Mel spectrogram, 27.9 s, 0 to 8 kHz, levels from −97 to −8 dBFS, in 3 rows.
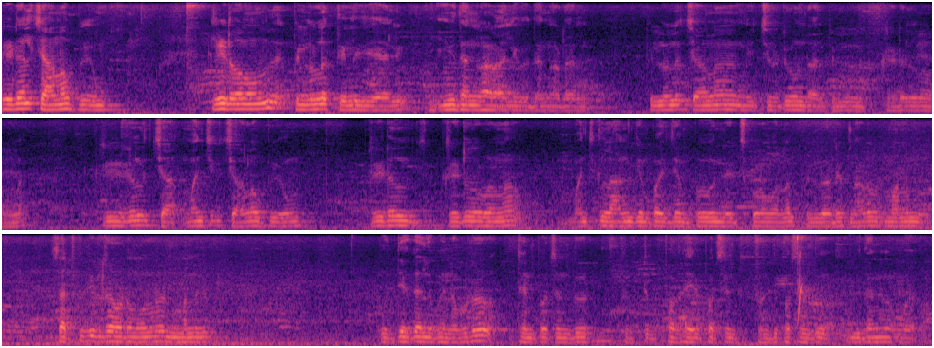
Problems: constant background noise, continuous background conversations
